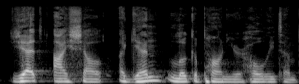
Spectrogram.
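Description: Here is a man with a normal speaking voice. His pitch sits fairly high. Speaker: pastor. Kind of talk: sermon; fervent prayer. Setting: church. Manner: fervent, earnest, pleading.

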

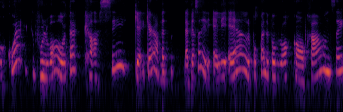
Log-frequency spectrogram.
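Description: Her pitch swinging very widely, a woman with a Quebec accent speaks at a fairly slow pace. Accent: Québécois French. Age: 30s. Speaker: life coach and shaman. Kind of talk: casual interview chat. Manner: animated.

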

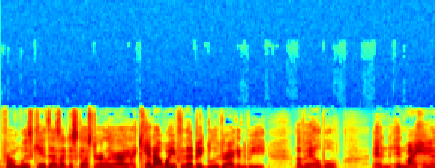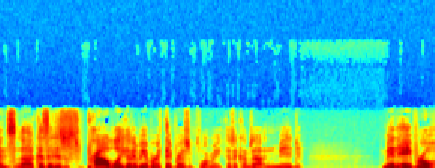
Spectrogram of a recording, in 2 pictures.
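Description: The delivery has monotone, flat intonation. It moves at a fairly quick pace. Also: man, fairly low pitch for a man. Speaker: podcast host. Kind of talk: solo monologue. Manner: rambling, hesitant with fillers.

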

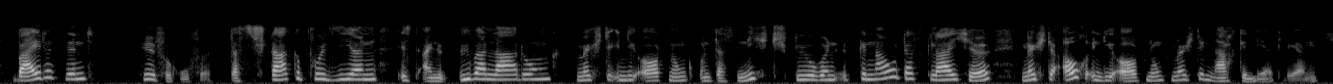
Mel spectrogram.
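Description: A woman's fairly high-pitched voice with a dark, mellow tone, at a fairly slow pace, in a dry, close sound with no echo. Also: lively intonation. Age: 60s. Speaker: naturopath and healing-method teacher. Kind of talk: interview.

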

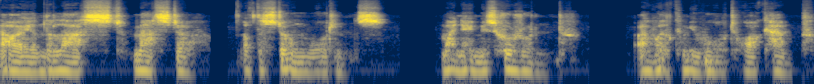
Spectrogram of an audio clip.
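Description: Using a put-on character voice, a man speaks in a very deep, low register with a solemn tone, moving at a fairly slow pace broken by long, frequent pauses. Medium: actual play. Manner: slow, formal, solemn.

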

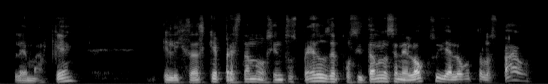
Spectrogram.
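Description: Dry and close with no echo, a man's dark, mellow voice moves at a very fast pace with ordinary pitch variation. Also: medium pitch for a man. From Mexico, Sinaloa (Costa Rica town). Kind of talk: casual chat.

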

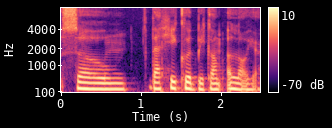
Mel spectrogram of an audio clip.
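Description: Her voice is fairly low for a woman, with a dark, mellow tone on a very clean recording with a silent background. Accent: French. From Guadeloupe. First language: French. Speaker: podcast host. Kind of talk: scripted narration.

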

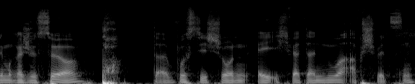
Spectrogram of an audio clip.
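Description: On a very clean recording with a silent background, a man with a dark, mellow tone speaks at a fairly quick pace with ordinary pitch variation. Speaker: stand-up comedian. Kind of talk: casual chat. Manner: animated.

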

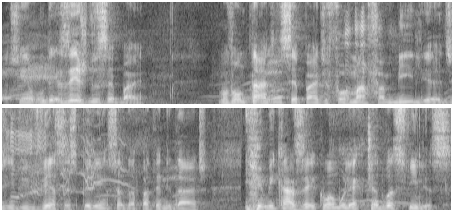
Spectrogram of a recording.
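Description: A man uses a plain, everyday voice, speaking at a fairly quick pace and a fairly low pitch. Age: 60s. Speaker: architect and educator. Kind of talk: interview. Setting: at home.

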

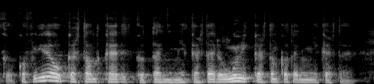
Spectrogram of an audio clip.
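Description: A man talks at a very fast pace, his tone dark and mellow and somewhat breathy. The recording is very clean and the background silent. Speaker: financial journalist. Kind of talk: casual interview conversation.

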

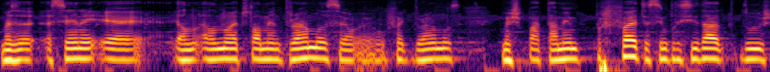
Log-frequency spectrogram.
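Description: A man's fairly high voice, flat and monotone, at a moderate pace. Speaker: hip-hop producer. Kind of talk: casual chat.

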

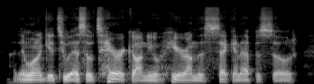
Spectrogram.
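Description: A man's fairly low voice with an American accent at a very fast pace. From US South. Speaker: podcast host. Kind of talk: solo monologue, self-help talk. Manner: casual, hesitant with fillers.

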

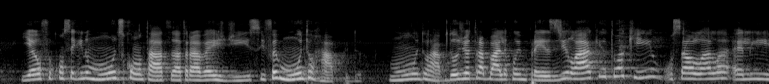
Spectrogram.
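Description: This is a normal speaking voice from a woman with a fairly high pitch. Her intonation is lively. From Bahia, Brazil (Uruçuca, Itabuna). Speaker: beauty pageant model. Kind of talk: interview.

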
